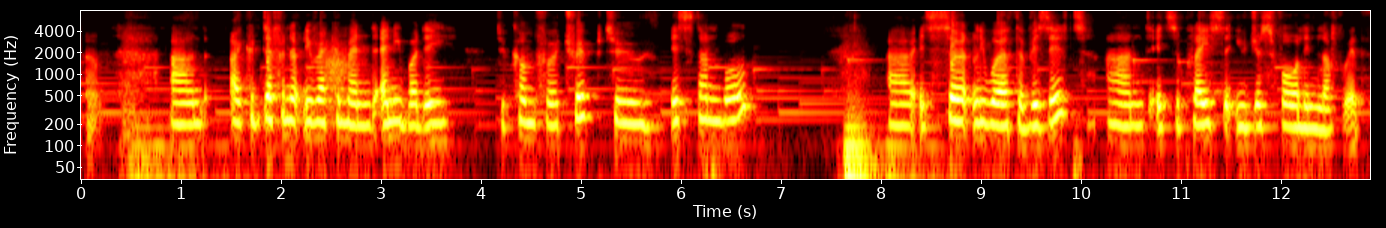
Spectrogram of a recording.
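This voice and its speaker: Woman with a mellow voice. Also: medium pitch, fairly even intonation, faint music behind. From England. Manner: unhurried, pausing with fillers. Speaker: interviewee. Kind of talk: casual personal account.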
